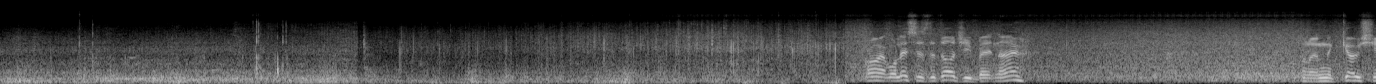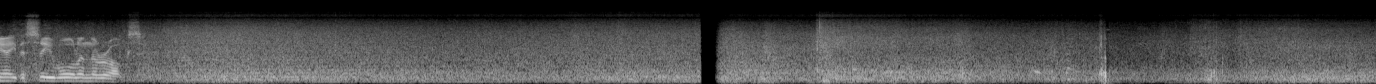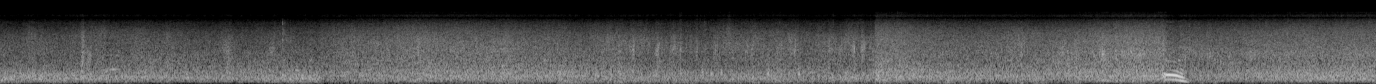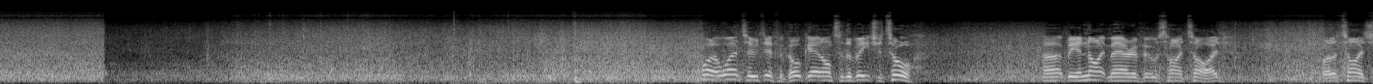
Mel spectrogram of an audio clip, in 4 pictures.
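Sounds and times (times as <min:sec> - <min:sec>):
wind on microphone: 0:00.0 - 0:08.7, 0:15.2 - 0:48.3
small waves breaking on shore: 0:05.6 - 0:55.0.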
